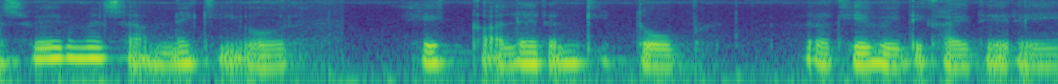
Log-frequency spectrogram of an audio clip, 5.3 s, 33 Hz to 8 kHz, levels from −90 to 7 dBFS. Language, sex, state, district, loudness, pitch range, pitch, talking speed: Hindi, male, Uttar Pradesh, Lucknow, -16 LUFS, 110-140 Hz, 125 Hz, 170 wpm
